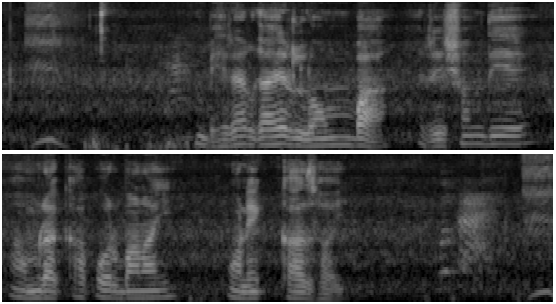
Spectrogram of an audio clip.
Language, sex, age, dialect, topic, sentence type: Bengali, male, 46-50, Northern/Varendri, agriculture, statement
